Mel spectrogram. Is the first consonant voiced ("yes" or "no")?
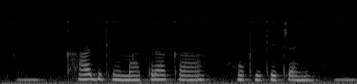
no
